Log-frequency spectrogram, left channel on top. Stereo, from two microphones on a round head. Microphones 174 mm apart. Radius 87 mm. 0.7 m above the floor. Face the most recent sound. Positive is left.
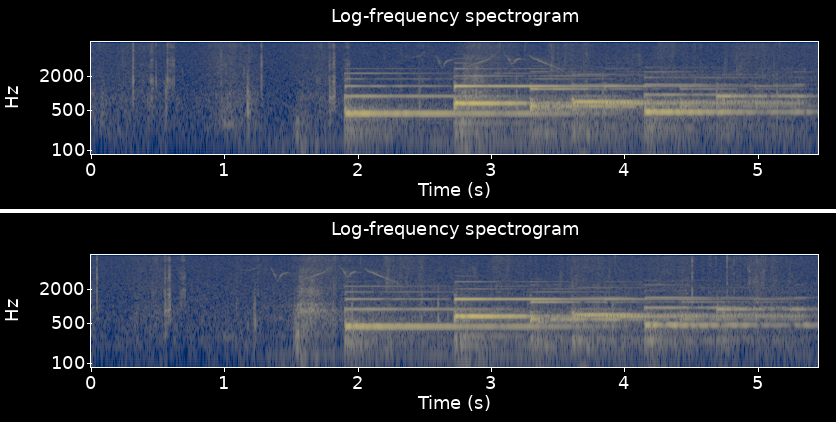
turn(degrees=40)  # may be behind; listen again after turning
